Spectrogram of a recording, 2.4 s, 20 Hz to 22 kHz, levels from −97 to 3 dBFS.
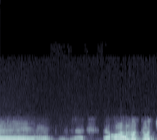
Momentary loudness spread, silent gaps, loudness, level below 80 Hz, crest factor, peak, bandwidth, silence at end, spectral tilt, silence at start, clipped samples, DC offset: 18 LU; none; -21 LUFS; -62 dBFS; 16 dB; -6 dBFS; 4 kHz; 0.05 s; -6.5 dB/octave; 0 s; under 0.1%; under 0.1%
